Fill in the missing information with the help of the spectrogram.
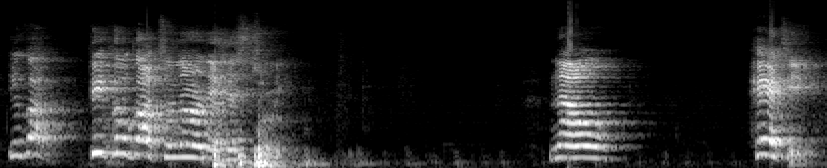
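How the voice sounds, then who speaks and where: Older guy from barbados, high bright voice, keeps repeating himself in a big echoey room. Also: slow pace. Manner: emphatic, repeats himself, trails off mid-thought. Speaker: guest, author. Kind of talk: rambling conversational storytelling.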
